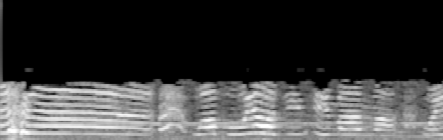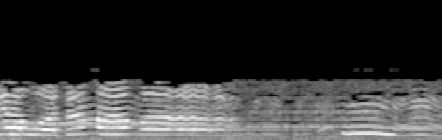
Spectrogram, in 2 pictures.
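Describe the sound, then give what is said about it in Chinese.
A young child, as the baby rabbit of a story, bursts into loud, sustained wailing, sobbing in rising and falling howls with brief catches of breath, filling the whole stretch without pause. “没等机器兔妈妈说完，兔宝宝哇的一声大哭起来。”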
